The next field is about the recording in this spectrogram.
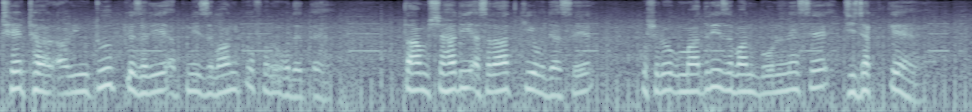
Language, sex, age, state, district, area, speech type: Urdu, male, 18-30, Bihar, Madhubani, rural, spontaneous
